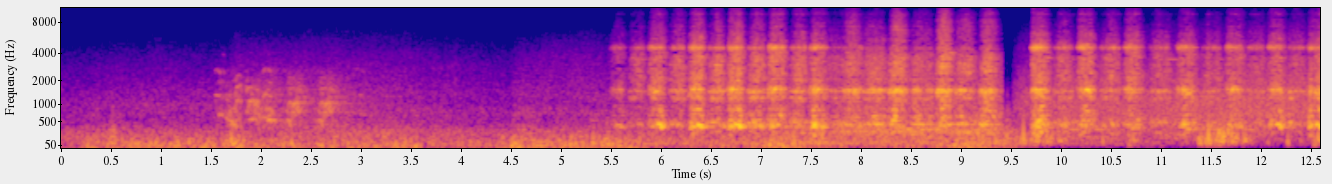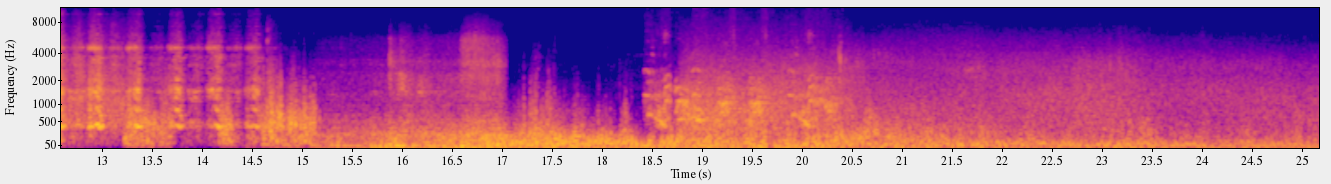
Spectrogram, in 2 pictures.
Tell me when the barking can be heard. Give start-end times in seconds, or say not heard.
1.6-3.1, 18.4-20.6.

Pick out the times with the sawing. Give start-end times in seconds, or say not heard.
5.5-14.8.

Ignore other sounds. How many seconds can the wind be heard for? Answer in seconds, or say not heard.
25 s.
